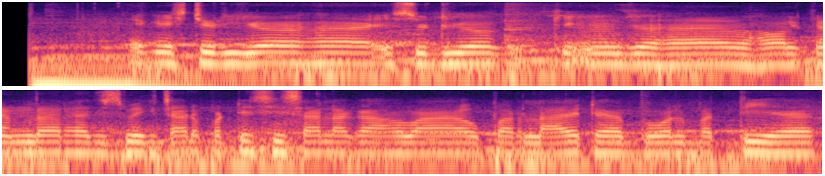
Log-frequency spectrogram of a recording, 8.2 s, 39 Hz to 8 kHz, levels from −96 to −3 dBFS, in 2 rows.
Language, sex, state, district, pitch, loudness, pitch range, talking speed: Hindi, male, Bihar, Katihar, 150 Hz, -13 LUFS, 145-155 Hz, 185 wpm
